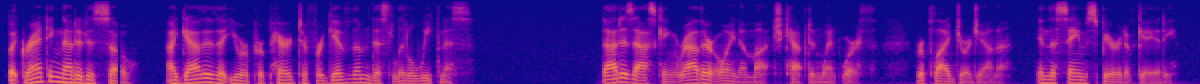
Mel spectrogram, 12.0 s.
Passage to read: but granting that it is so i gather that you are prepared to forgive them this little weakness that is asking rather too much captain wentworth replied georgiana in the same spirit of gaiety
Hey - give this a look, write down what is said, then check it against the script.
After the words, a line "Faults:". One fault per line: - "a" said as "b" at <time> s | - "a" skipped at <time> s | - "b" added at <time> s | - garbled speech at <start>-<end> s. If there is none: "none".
but granting that it is so i gather that you are prepared to forgive them this little weakness that is asking rather oina much captain wentworth replied georgiana in the same spirit of gaiety
Faults:
- "too" said as "oina" at 7.1 s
